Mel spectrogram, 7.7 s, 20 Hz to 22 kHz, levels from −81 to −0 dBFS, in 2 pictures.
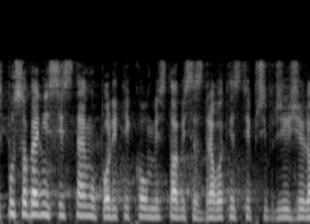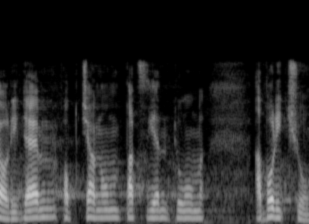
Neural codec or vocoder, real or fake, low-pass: codec, 16 kHz, 16 kbps, FunCodec, trained on Chinese and English, 50 frames a second; fake; 7.2 kHz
